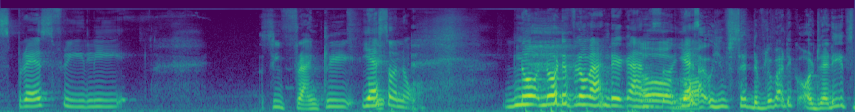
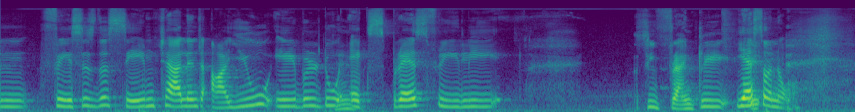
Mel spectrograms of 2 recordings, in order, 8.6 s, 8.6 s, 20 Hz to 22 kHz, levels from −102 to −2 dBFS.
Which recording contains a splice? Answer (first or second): first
